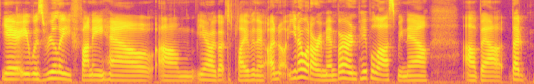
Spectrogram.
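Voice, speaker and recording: A woman's voice: lowish voice, a little fast, fairly bright tone, smooth. A middle-aged Australian woman, a guest in a studio, reminiscing casually in an interview. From Central Coast, Australia. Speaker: guest, former netball player.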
